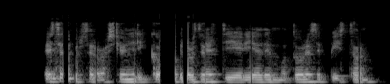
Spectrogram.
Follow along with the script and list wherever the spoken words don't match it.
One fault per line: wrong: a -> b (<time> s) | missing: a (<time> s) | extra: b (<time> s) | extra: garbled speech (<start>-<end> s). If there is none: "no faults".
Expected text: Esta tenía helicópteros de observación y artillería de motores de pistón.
wrong: tenía -> observación (0.8 s)
missing: observación (2.1 s)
